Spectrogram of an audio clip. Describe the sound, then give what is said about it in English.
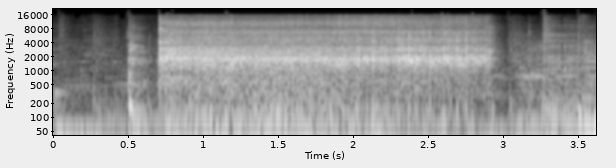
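A harsh, steady electronic whine like a dentist's drill, meant as an applause effect, cuts in loudly for about two seconds, then drops away to a quieter buzzing hum. “Mine just sounds awful, like a, mine just sounds like a dentist. Yeah, I was going to say. This is the applause.”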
